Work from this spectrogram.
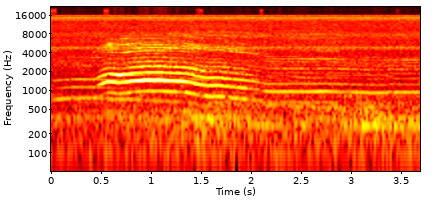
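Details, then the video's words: A single drawn-out cat yowl in the middle of the night, swelling quickly to a held, strained note and then easing down into a quieter, trailing moan over low background rumble. "Cat Making Spooky Noises Middle Of Night"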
